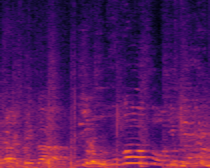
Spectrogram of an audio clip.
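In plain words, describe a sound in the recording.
A woman laughs and talks.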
